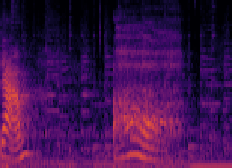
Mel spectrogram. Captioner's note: gasps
